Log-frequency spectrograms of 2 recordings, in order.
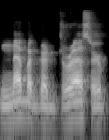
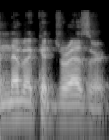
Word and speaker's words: Nebuchadrezzar: Yeah, Nebuchadrezzar. Yeah, Nebuchadrezzar is actually the Babylonian pronunciation of it or something.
